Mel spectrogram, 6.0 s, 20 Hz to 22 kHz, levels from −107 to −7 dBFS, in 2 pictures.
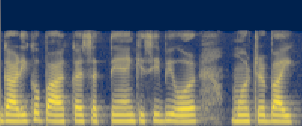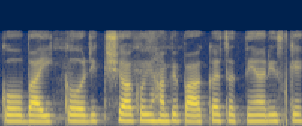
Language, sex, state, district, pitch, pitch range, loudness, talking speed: Hindi, female, Delhi, New Delhi, 200 Hz, 195-205 Hz, -17 LUFS, 250 wpm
